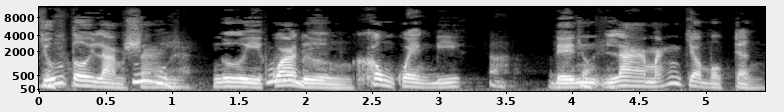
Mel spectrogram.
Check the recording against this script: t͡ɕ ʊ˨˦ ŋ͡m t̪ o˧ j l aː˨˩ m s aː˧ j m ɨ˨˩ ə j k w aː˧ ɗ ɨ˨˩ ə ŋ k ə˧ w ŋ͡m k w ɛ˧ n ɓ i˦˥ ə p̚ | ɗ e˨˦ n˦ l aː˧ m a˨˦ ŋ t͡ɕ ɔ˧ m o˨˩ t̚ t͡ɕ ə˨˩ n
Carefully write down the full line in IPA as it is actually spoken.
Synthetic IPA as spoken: t͡ɕ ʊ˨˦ ŋ͡m t̪ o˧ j l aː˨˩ m s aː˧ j ŋ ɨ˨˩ ə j k w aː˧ ɗ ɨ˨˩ ə ŋ x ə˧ w ŋ͡m k w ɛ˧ n ɓ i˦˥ ə t̚ | ɗ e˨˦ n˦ l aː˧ m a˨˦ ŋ t͡ɕ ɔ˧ m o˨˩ t̚ t͡ɕ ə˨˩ n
